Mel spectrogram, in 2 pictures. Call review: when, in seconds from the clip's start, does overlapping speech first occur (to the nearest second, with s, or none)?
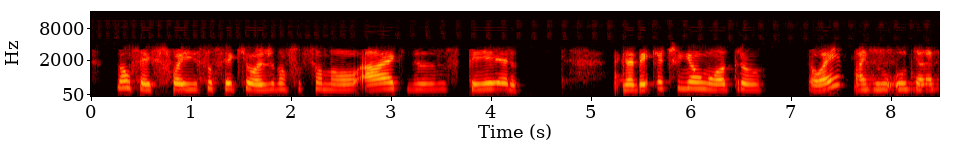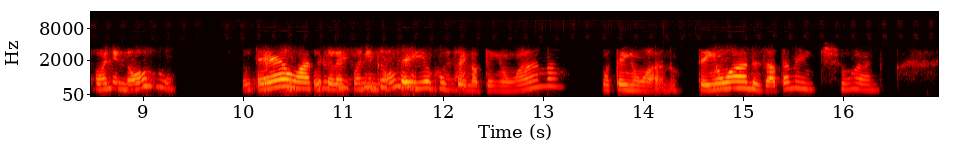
10 s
